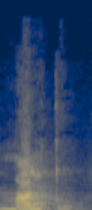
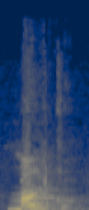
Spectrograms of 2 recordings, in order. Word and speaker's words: Malco: Y sí, estoy pronunciando bien Malco. No es que me esté saliendo mi acento caribeño y que no pueda pronunciar la R. Oye chico, Malco. No, realmente ese es su nombre, Malco.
